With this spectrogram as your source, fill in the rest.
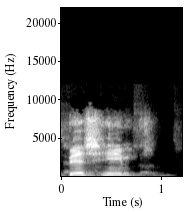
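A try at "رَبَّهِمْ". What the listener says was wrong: পেশ নয় জের, জের দেখতে পাচ্ছেন না, হায়ের নিচে জের আছে। বিহিম, বাজের বি, হামিম জের হিম, বিহিম।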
